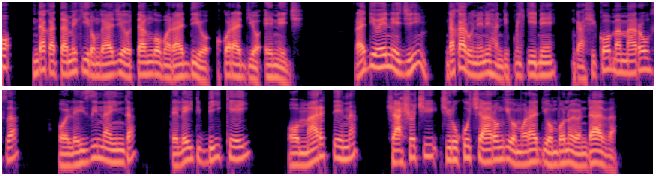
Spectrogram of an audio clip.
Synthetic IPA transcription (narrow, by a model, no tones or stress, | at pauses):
ɔ | ndakatamɛkiɾɔŋɡajad͡ʒɛjɔtaŋɡɔmɔɾadiɔːkɔɾadiɔʔɛnɛ̰d͡ʒi | ɾʔadiɔɛnɛd͡ʒi | ndakaɾunɛnɛɦandipwikinɛ | ŋɡaʃikɔmamaɾɔusa | ɔlɛizinainda | ðɛlɛitbikɛi | ɔmaɾtɛna | ʃaʃɔt͡ʃit͡ʃiɾukut͡ʃaɾɔŋɡiɔmɔɾadiɔmbɔnɔjɔndaða̰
